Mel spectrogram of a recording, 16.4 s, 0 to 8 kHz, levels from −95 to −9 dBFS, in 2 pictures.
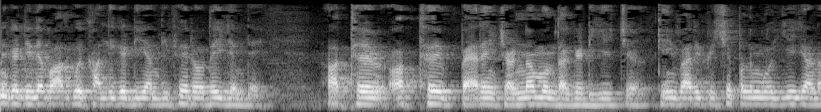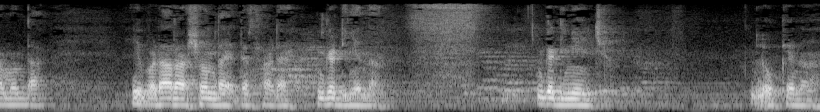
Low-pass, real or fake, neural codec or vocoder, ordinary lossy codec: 7.2 kHz; real; none; MP3, 32 kbps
